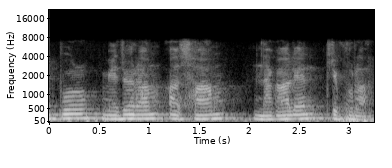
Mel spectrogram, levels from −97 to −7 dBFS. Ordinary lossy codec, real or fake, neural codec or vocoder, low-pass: Opus, 16 kbps; real; none; 7.2 kHz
